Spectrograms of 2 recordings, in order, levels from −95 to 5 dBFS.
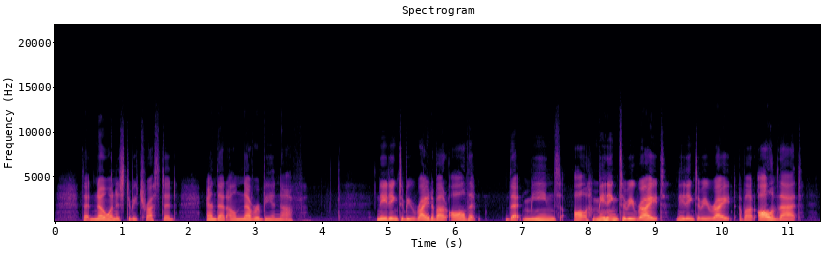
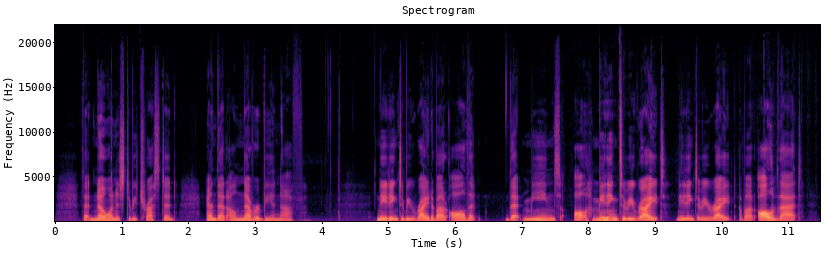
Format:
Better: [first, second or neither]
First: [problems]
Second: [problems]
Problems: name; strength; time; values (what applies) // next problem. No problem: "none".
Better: second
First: muffled; very slightly; fading above 3 kHz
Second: none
